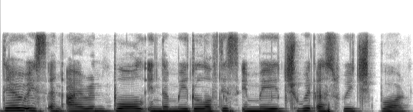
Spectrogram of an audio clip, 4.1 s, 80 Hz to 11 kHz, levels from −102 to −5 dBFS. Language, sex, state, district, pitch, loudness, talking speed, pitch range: English, female, Nagaland, Kohima, 215 Hz, -14 LUFS, 215 wpm, 205-220 Hz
